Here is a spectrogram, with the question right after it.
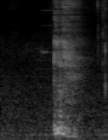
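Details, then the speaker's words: One short, harsh cough burst against quiet room noise, in an adult with a cold and a hoarse voice; cough. "आज आवाज बसलाय म्हणजे खोकला झालाय थोडा त्याच्यामुळे बोलता येत नाही पण तुम्ही कमेंट करा तुमच्या कमेंटचा उत्तर नक्कीच देईल"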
